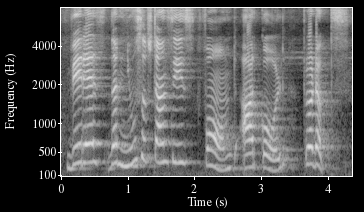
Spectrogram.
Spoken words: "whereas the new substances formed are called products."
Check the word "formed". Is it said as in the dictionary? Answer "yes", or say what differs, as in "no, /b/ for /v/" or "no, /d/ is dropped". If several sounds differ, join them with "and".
yes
